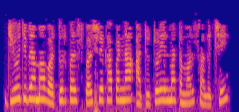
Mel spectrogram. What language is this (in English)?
Gujarati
